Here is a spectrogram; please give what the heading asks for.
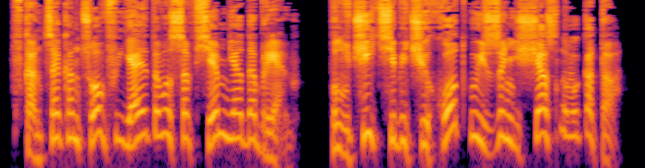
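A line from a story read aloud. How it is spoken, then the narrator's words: Irritated shouting. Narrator (Russian): раздраженно кричала Исфирь Яковлевна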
